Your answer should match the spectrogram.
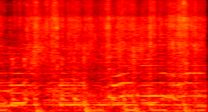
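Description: Pop song playing.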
